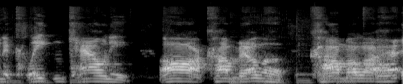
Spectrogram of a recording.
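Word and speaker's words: Kamala: Kamla. He can't even say her name right. Her name is Kamla. Get it right, bro.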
